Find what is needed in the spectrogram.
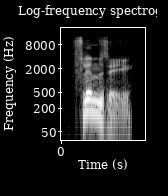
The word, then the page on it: flimsy: British English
